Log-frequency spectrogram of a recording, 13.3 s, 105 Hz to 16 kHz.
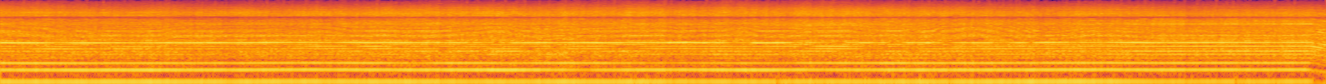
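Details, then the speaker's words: Vintage Echo PB-400E backpack blower throttled up by the left-side lever: a loud, steady two-stroke wail at one constant pitch, with no surging or stumbling. Normal full-throttle run. "not too bad yep it's a it's a loud one but it's a good one though"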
